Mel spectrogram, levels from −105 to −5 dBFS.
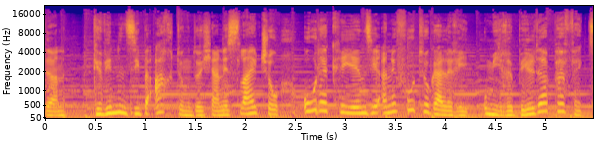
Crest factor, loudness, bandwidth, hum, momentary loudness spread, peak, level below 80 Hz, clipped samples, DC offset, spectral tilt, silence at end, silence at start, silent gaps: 14 dB; -18 LUFS; 19.5 kHz; none; 5 LU; -4 dBFS; -34 dBFS; under 0.1%; under 0.1%; -4.5 dB/octave; 0 s; 0 s; none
